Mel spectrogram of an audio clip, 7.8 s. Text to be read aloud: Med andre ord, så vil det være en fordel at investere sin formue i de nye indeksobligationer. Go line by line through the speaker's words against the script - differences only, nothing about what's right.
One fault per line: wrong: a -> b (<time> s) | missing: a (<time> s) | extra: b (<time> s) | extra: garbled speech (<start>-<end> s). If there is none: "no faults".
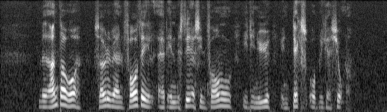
no faults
